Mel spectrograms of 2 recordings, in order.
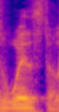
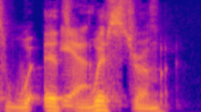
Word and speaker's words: Grant Wistrom: I always thought it was Wisdom. – Wisdom. – It's Wistrom.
